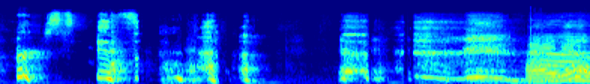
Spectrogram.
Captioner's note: laughter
